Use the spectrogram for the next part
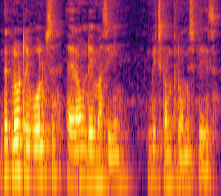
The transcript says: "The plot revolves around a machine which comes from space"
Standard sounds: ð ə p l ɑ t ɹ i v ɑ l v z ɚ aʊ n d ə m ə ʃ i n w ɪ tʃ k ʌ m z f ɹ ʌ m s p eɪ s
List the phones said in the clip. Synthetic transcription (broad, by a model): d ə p l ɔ t ɹ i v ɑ l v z ɚ aʊ n d ə m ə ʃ i n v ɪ tʃ k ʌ m f ɹ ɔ m s p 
